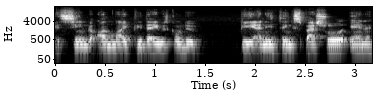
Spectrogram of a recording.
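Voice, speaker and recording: Very fast speech from a man at a medium pitch with fairly even intonation. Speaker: sports YouTuber, basketball commentator. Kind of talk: casual monologue analysis. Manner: hesitant, many fillers.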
